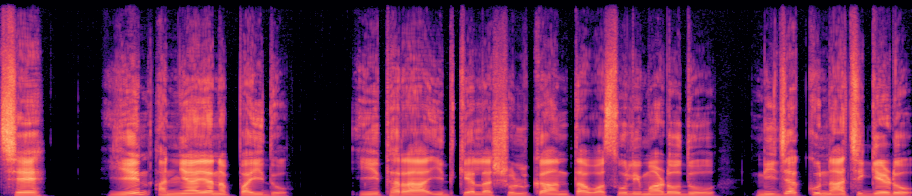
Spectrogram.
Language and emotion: Kannada, disgusted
